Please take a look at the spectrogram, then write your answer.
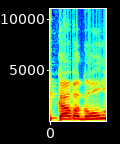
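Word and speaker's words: capicola: Well, you know, it's like it's spelled Capicoli, but people say Gabagool, so I guess I'll just say Gabagool.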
